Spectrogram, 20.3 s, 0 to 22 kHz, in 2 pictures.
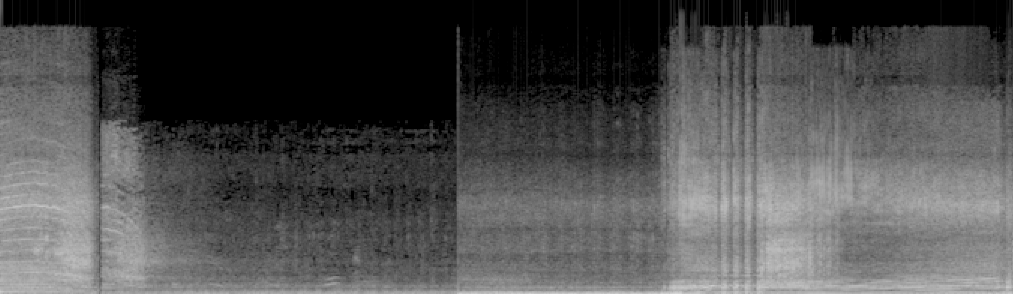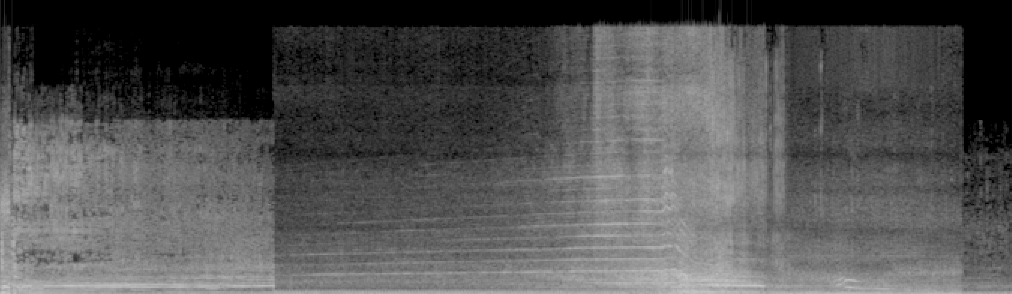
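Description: A supercharged Honda D16 car makes a drag strip pass, its engine revving hard through repeated rising sweeps with gear shifts between them, loud and close and lasting throughout.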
